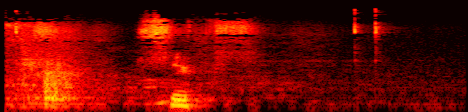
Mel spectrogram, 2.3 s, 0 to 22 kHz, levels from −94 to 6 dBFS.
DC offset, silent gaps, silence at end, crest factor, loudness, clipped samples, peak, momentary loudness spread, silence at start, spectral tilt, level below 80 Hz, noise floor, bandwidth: under 0.1%; none; 0.45 s; 24 dB; -28 LUFS; under 0.1%; -8 dBFS; 15 LU; 0 s; -3 dB/octave; -72 dBFS; -60 dBFS; 16 kHz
